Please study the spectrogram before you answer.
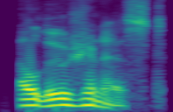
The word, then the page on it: illusionist: American English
